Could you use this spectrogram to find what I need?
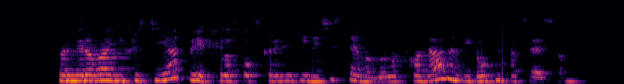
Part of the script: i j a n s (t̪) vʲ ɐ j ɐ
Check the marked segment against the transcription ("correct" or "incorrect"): correct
